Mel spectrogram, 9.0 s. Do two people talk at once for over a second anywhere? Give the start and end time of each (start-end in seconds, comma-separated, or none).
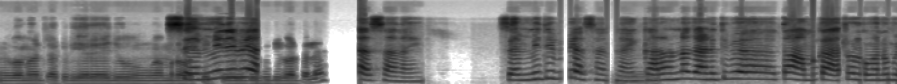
none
